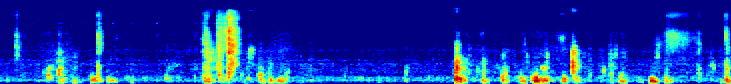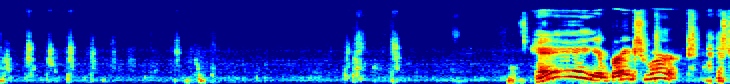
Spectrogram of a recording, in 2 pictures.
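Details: Hungry kittens at Purrfect Pals, born to Janine, a mother cat rescued as a stray near Tulalip, Washington, play rambunctiously before breakfast; soft taps and scuffles, then a loud, harmonic meow wavering up and down over the last two seconds.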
